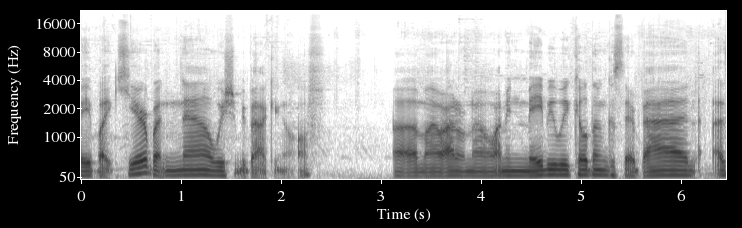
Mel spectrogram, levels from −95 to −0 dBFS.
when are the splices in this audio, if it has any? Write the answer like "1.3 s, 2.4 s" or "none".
none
